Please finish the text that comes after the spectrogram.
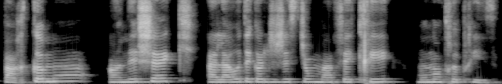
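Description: A young woman hosts a casual interview and asks her questions in a friendly, informal tone. Her voice sits high, and she now and then pauses with fillers. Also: fairly even intonation, a little mellow. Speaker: podcast host, interviewer.

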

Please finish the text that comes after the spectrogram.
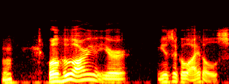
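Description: A man's voice: mid-range voice, big pitch swings, measured pace, dry recording, lo-fi sound. A man hosting a conversational music interview, encouraging his guest with short affirming interjections.

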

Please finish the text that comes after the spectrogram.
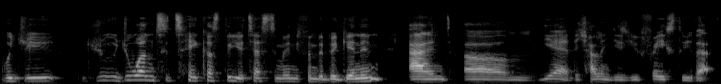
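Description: A young man from England hosts a casual podcast interview. He talks at a middling pitch and keeps stopping for ums and quick restarts as he gathers his thoughts. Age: young adult. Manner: hesitant, many ums and restarts. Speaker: podcast host.

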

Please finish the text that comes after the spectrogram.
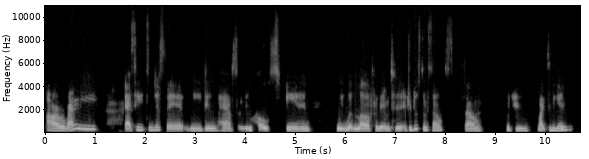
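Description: A young woman from Florida co-hosts a podcast in an upbeat tone. Her voice is low and gravelly, and it sounds husky and dark. The recording is dry and muffled. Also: a little slow, no echo. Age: 20s. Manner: upbeat, laughs often. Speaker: podcast co-host. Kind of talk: casual podcast hosting.

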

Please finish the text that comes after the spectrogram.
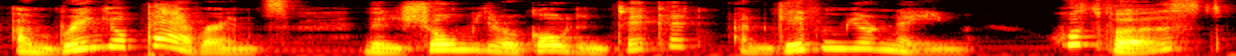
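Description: A woman voicing an effusive, excitable little eccentric male factory owner in a high, fluty storybook voice. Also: creaky. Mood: welcoming. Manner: effusive, exclamatory, polite, rapid repeated phrases. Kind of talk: storybook character voice.

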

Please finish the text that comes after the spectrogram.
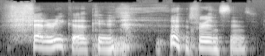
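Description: A woman's voice: fairly low pitch, slow pace, vocal fry, darkish tone. A woman guesting on a podcast as a physicist, reading aloud and commenting casually in an offhand, matter-of-fact way.

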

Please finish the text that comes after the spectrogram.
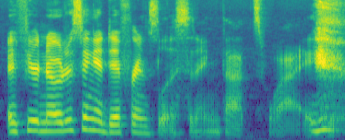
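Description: A woman's voice: mid-range voice, brisk, creaky, fairly bright tone. A young woman co-hosting a podcast, chatting casually with many fillers and frequent laughs. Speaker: podcast co-host and editor. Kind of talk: casual chat.

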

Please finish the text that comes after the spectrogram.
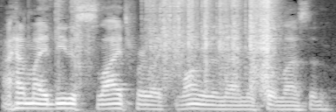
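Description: A man's voice: medium pitch, steady tone, fairly quick, very noisy. A young man co-hosting a casual podcast from a room, joking around and laughing often into a desk mic. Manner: laughs often, banters loosely. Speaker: podcast co-host. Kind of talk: casual chat. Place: indoor room.

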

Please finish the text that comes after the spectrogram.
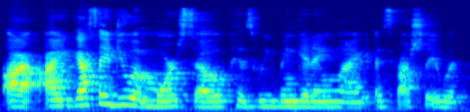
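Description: Cleveland bartender woman, cleveland accent, bright voice, chatty, echoey room. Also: fairly low pitch, brisk. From Cleveland, Ohio. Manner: chatty, many likes, animated. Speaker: bartender guest. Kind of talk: casual podcast chat. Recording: roomy echo.

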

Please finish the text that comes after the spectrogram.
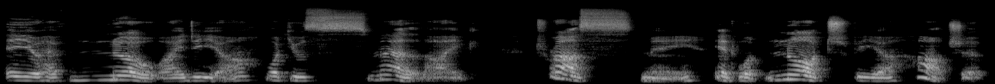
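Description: Woman voicing a slow, laid-back flirtatious serpent. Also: on the low side, lively intonation, creaky, distant mic, voice pushed down, heavily acted, low-quality recording. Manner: casual, hesitant, teasing. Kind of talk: audiobook-style fan fiction character reading.

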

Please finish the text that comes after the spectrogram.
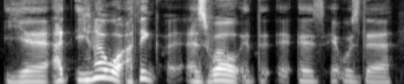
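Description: A man's voice: a little high, normal speed, dark tone, no echo, studio quality. Informal, meandering man, closely recorded. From London, England. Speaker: podcast host. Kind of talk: casual chat.

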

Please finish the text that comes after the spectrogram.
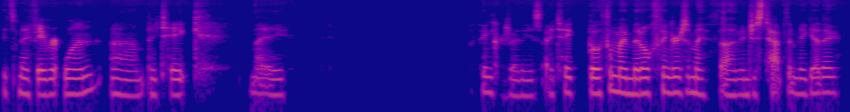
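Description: A podcast host talking in an unscripted solo chat, with a flat, monotone delivery, rambling from one tangent to the next with lots of fillers, into a shelf-mounted mic. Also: medium pitch, normal speed, vocal fry, no room sound. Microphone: shelf-mounted studio mic.

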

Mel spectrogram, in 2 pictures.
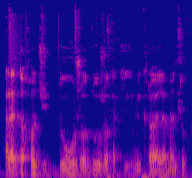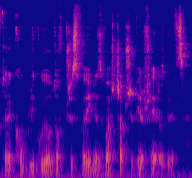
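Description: A man's voice: lowish voice, level tone, fairly quick, darkish tone, a little hiss or hum. A man talking casually about board games as a podcast co-host. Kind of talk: casual board game discussion.

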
